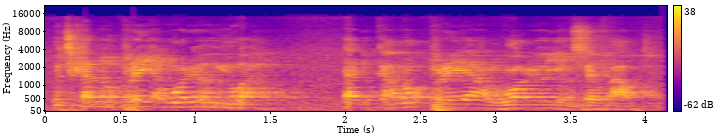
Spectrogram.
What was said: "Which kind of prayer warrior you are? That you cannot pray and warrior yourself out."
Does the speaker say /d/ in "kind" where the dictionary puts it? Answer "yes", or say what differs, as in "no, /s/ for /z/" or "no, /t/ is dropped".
no, /d/ is dropped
